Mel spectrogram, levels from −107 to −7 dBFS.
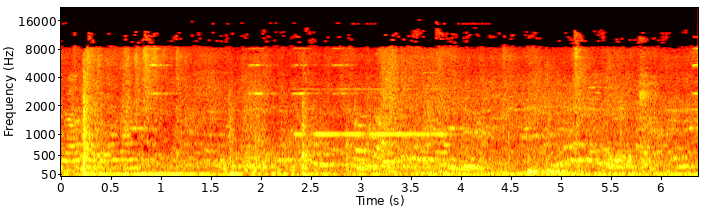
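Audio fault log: Throughout: transcoding between lossy codecs. Nothing above 16.3 kHz, with smeared, swirly artefacts of two different textures heard together, likely from low-bitrate MP3 re-encoded as Vorbis. The spectrogram shows a hard ceiling and patchy, blocky high-frequency gaps.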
